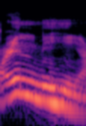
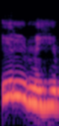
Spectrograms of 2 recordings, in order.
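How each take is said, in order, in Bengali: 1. শব্দটি গভীর গলার ব্যঞ্জন দিয়ে শুরু হয়। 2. শব্দটি সাধারণ হামজা দিয়ে শুরু হয়। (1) "আইনের উচ্চারণ করতে হবে" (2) "এরপরে ইলমিহি বলে"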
